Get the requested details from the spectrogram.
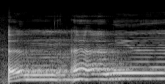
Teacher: Mim sukun di sini tidak kita baca dengan berdengung, tapi juga tidak boleh terlalu cepat.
